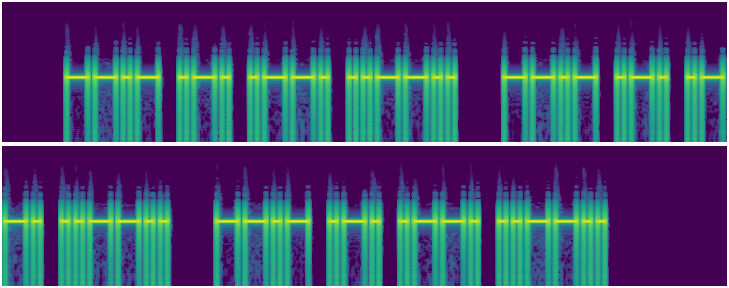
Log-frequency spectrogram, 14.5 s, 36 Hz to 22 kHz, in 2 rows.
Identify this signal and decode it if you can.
Morse code, heard as a keyed tone, about 17 wpm, 700 Hz. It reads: QRP? QRP? QRP?
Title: Q-Codes Repeated 3x 17wpm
